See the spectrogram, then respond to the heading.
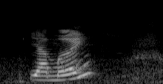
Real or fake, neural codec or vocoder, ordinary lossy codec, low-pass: real; none; none; none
